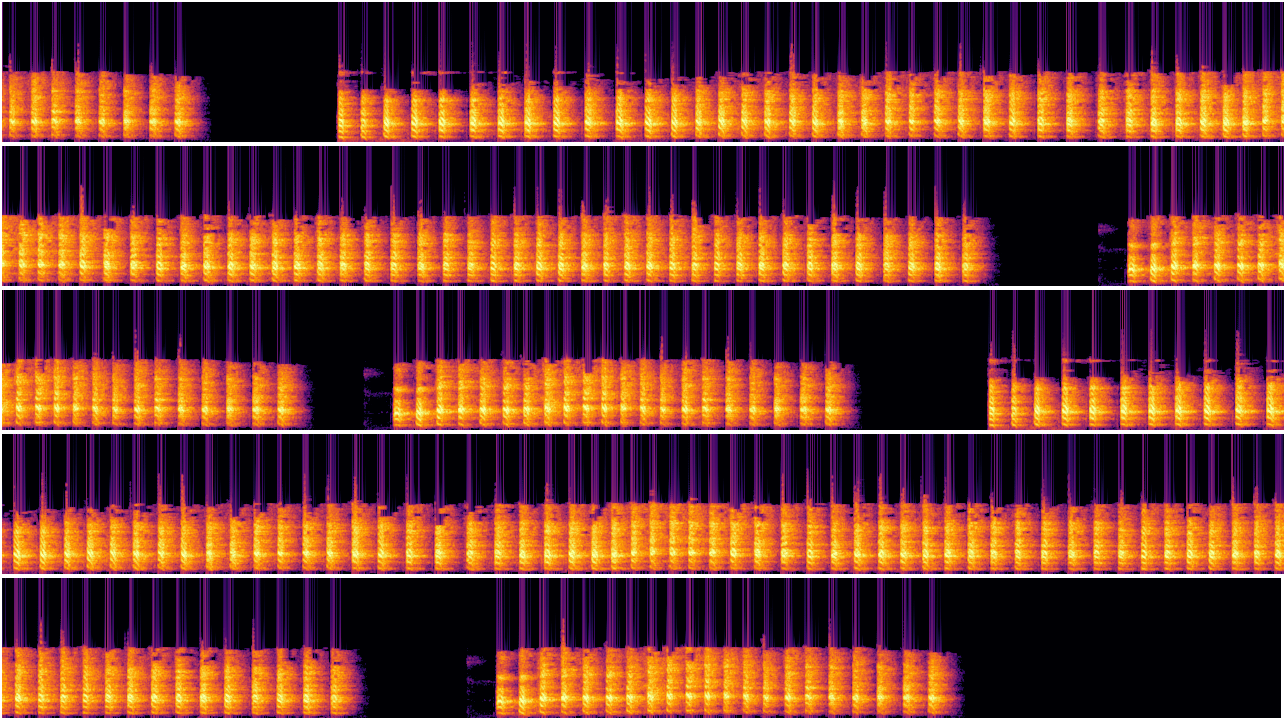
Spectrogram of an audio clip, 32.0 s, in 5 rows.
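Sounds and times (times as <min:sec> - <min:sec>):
bird chattering short notes: 0:28.1 - 0:30.4.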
